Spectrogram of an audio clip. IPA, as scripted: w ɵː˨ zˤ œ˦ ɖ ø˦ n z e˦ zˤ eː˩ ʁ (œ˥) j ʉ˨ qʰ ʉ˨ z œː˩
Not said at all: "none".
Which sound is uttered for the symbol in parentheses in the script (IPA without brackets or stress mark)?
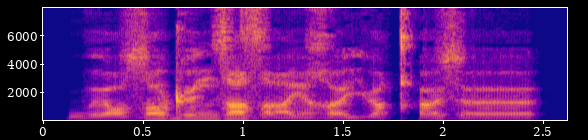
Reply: œ˨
